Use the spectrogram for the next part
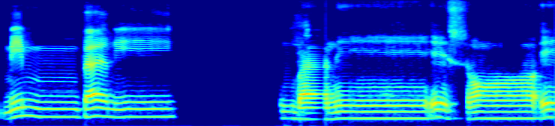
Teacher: nun sukun ketemu ba iqlab. Ada mim kecil, dibaca mim.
